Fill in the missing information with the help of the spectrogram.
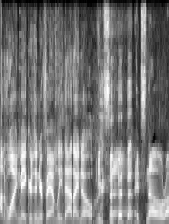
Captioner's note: laughs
